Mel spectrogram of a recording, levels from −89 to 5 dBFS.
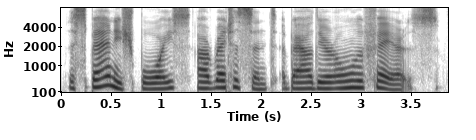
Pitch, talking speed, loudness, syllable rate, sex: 220 Hz, 140 wpm, -16 LUFS, 4.3 syllables/s, female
